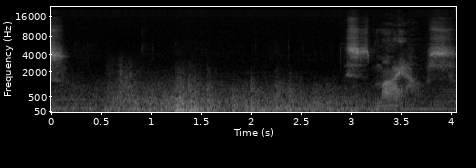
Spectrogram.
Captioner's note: thunder rumbling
